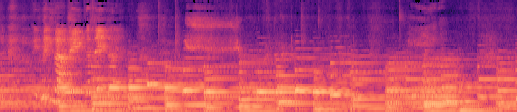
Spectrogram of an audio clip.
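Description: Upright piano being played: a melody over low bass notes, each note held and left ringing.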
